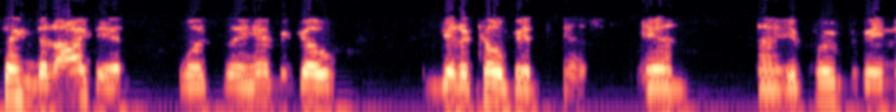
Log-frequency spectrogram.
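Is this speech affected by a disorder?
Yes: ALS; voice off but clear and understandable.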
